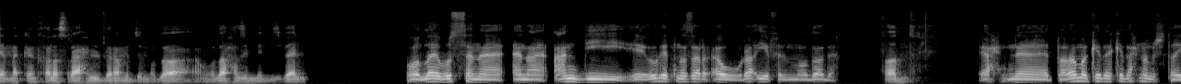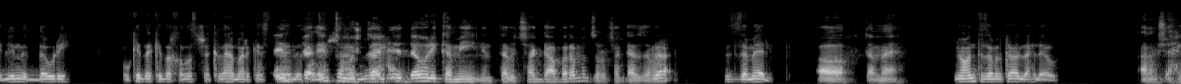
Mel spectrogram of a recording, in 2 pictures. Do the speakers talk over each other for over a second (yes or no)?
yes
